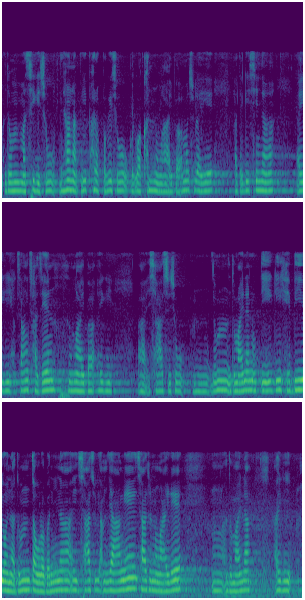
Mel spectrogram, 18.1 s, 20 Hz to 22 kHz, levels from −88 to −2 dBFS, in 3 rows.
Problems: none marked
